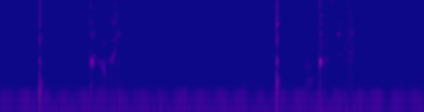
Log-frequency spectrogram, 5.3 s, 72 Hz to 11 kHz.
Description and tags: Glass Hit Then Pour Shot x2 FF320
Glass being hit followed immediately by a shot being poured, twice. Quick pour, medium to high pitch hit on glass.
Glass, Pouring-liquid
